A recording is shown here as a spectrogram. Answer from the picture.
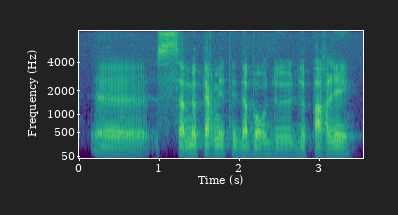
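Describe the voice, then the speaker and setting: In a Moroccan accent, a man with a fairly low pitch and a dark, mellow tone speaks at a very slow pace. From Morocco. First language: Moroccan Arabic (speaking French). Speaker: singer and mime performer. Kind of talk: interview testimony. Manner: halting, many hesitations.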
